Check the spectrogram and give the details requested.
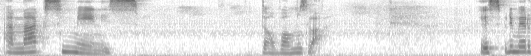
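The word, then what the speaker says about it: Anaxímenes: Pronuncia-se Anaximandro e pronuncia-se Anaximenes.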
